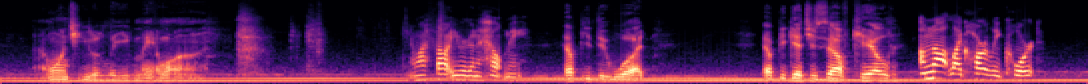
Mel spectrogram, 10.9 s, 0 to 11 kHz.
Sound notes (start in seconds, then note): 2.4 Joe sighs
